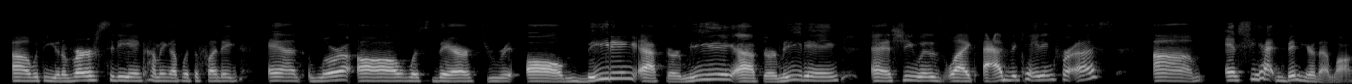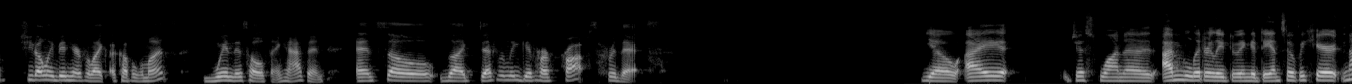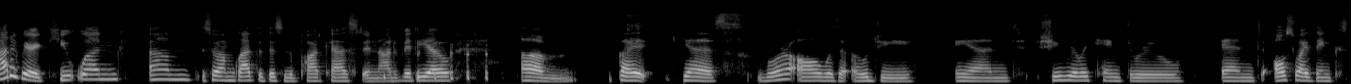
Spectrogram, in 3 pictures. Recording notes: Recorded using Zoom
